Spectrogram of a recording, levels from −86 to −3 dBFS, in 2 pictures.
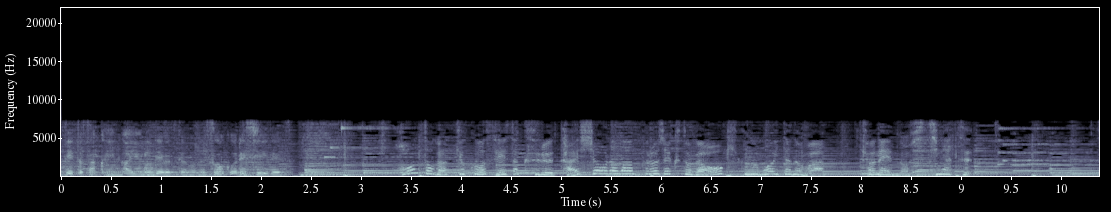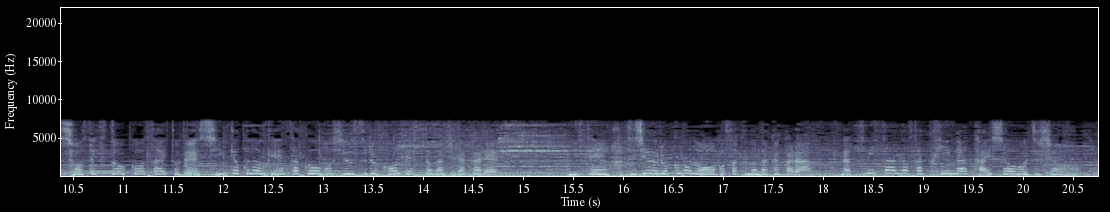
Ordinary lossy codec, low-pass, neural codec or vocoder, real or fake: none; 7.2 kHz; vocoder, 24 kHz, 100 mel bands, Vocos; fake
